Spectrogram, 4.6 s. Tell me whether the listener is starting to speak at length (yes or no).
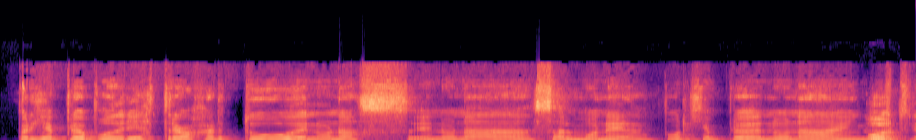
no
